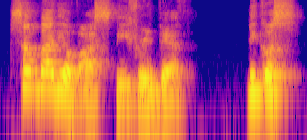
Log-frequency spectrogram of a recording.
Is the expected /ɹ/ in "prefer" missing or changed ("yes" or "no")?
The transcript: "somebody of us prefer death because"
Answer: yes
